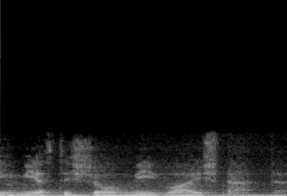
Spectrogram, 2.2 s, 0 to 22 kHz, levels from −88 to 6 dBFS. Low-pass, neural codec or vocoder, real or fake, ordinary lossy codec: 7.2 kHz; codec, 16 kHz, 0.4 kbps, LongCat-Audio-Codec; fake; none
